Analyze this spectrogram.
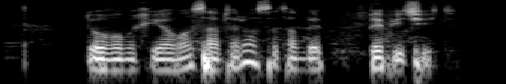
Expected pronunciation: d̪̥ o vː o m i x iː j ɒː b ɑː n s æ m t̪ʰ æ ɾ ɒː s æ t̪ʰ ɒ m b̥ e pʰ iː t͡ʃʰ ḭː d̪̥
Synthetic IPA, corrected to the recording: d̪̥ o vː o m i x i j ɒː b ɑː n s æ m t̪ʰ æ ɾ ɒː s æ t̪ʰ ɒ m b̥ e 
